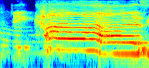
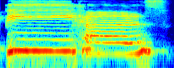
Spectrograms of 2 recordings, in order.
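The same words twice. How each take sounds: First: BECAUSE with CAUSE called high, loud and long; stress on second syllable. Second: BECAUSE with BE called high and drawn out; wrong stress. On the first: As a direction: call BECAUSE, stretching CAUSE. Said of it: "the emphasis is then on that second syllable". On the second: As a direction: wrongly stretch BE in BECAUSE, questioning. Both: Shown as a demonstration.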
